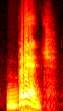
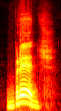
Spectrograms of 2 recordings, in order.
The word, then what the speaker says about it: bridge: you see them yes Bridge the D is a silent letter when we are saying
